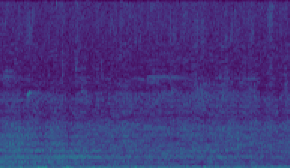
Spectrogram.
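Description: Outdoor background noise: an uneven low rumble with a faint hiss above it, with no distinct events.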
